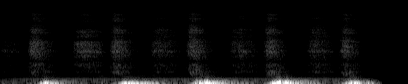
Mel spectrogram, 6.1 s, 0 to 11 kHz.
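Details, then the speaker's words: Imitated tachypnea: fast, shallow in-and-out breaths at roughly 50 a minute. "next we have tachypnea which is the rapid breathing and we see this in many disorders such as pulmonary embolisms and mais panic disorders and many others and here is how it sounds like"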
